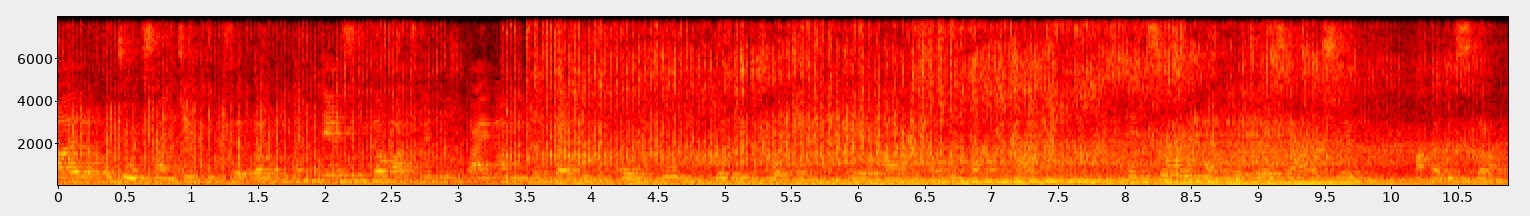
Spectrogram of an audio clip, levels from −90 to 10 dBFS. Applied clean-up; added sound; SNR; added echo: none; Aircraft; -4 dB; reverberation time 1.0 s.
